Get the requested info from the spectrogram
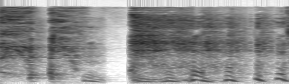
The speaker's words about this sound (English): As we both cough and blow our noses.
